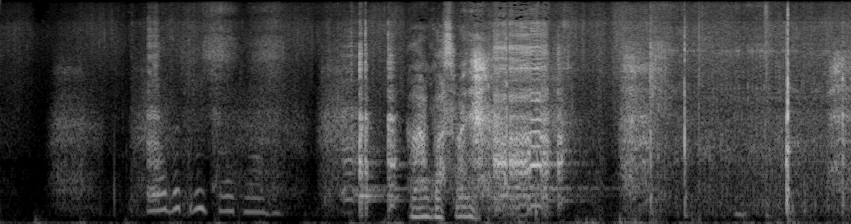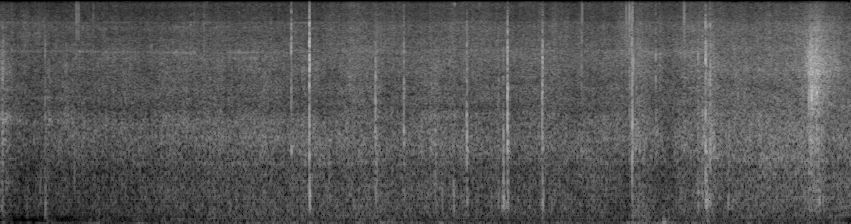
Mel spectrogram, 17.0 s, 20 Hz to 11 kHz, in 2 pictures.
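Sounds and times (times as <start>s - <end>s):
wind rumbling on microphone: 4.7s - 17.0s.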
